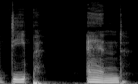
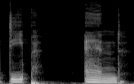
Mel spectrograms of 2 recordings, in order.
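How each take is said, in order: First: The two parts are said separately. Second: The two parts are said separately.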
